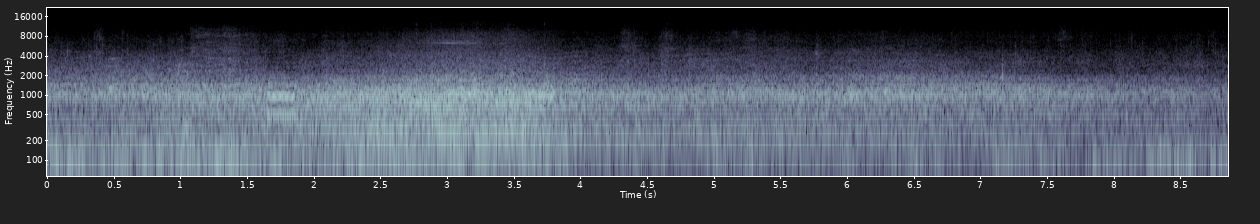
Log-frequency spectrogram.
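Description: Wind buffets loudly throughout, rumbling low.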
